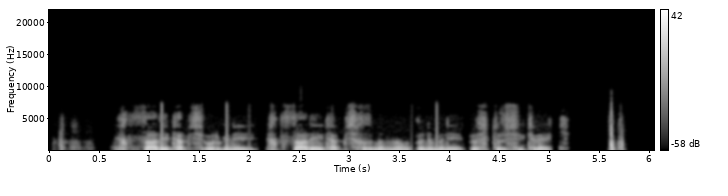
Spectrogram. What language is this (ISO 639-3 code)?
uig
